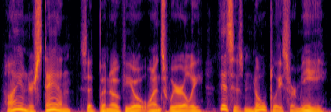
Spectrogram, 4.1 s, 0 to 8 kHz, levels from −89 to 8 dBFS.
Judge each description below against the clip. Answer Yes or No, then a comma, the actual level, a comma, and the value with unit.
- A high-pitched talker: No, low, 120 Hz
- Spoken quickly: No, average, 190 wpm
